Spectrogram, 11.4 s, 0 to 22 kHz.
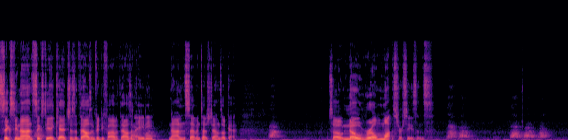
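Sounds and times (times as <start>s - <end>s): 
speech: 0.0s - 4.9s, 6.6s - 8.7s
dog barking muffled: 0.6s - 1.0s, 2.6s - 3.2s, 5.4s - 5.8s, 8.9s - 9.6s, 10.2s - 11.2s.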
